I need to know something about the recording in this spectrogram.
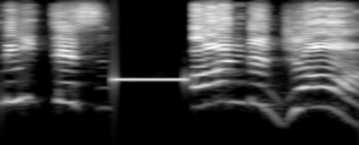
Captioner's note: beep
